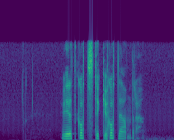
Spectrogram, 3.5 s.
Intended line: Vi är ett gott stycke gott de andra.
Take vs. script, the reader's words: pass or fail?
pass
